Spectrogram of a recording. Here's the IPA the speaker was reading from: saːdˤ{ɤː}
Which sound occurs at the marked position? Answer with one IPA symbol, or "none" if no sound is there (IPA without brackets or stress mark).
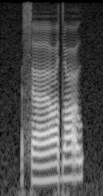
oː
